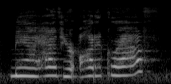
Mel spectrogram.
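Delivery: put-on girl asking the swan for an autograph, high and eager; young fan girl. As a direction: ask sweetly and eagerly.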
